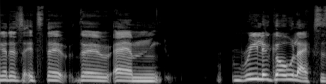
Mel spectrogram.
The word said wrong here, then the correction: Relugolix: is that right? Is that how you... – Yeah, Relugolix.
